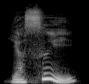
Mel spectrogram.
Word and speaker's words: 安い: 安い、安い、 Rising on the second syllable su, coming down on the last syllable i.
